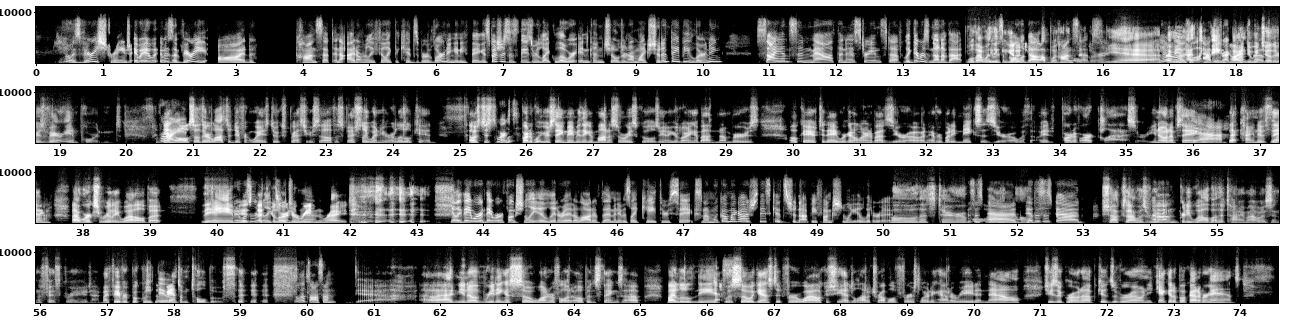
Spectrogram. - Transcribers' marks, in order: chuckle; chuckle
- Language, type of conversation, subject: English, unstructured, What role should the government play in education?
- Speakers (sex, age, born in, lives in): female, 25-29, United States, United States; male, 60-64, United States, United States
